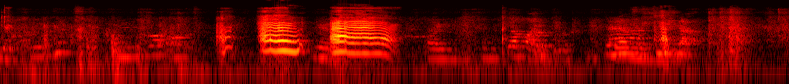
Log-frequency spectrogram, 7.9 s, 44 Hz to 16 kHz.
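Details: 51-day-old baby girl fussing with short cooing sounds, then two loud wailing cry bursts and softer whimpers in a quiet room; infant crying.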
